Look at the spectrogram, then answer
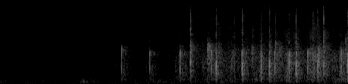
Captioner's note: applause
